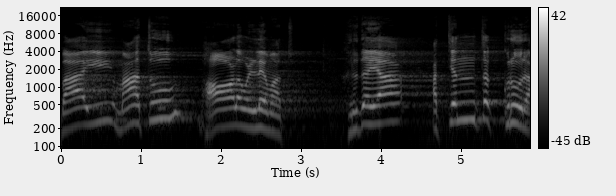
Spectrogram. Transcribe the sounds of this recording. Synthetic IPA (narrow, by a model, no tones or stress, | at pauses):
baːjimaːt̪ubʱaːɭɐoɭːeɐmaːt̪u̥ | hɾɪd̪ɐjɐɐt̪jɐnt̪ɐkɾuːɾɐ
